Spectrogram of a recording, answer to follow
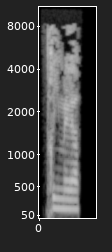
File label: "primär", German; adjectives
